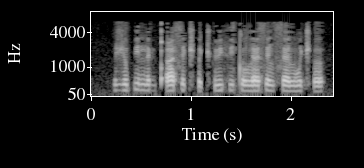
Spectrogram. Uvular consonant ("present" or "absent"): present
